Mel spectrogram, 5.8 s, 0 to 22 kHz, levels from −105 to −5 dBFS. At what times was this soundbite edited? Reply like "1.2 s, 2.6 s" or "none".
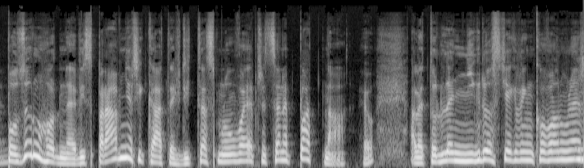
none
